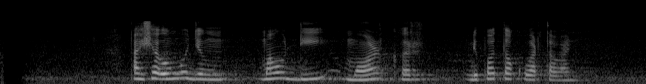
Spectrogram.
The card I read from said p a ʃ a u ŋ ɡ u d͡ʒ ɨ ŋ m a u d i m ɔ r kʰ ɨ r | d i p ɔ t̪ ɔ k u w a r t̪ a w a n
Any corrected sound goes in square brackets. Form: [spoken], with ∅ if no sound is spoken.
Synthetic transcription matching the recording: p a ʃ a u ŋ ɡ u d͡ʒ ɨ ŋ m a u d i m ɔ r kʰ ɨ r | d i p ɔ t̪ ɔ k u w a r t̪ a w a n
